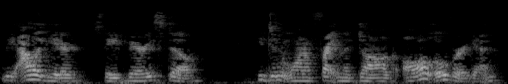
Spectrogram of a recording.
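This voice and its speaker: A woman reading a children's story aloud as an expressive storyteller. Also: deep voice, normal speed, slight background noise. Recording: echoey room.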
